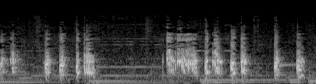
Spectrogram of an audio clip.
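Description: hen clucking

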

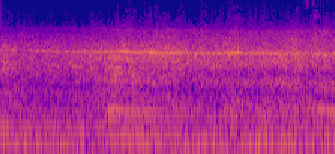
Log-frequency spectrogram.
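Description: airplane engine

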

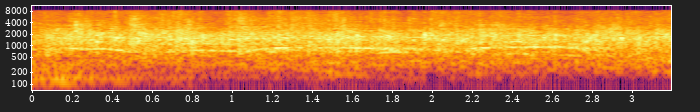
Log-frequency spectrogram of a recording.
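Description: audience applause and cheering

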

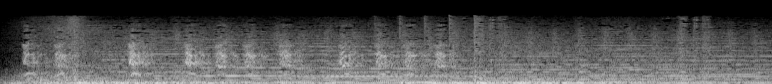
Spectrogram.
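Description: dogs barking aggressively

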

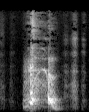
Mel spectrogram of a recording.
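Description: coughing

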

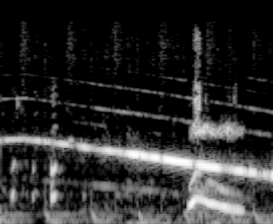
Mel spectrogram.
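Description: police car siren

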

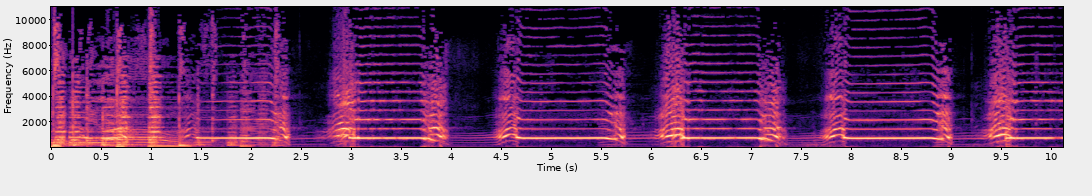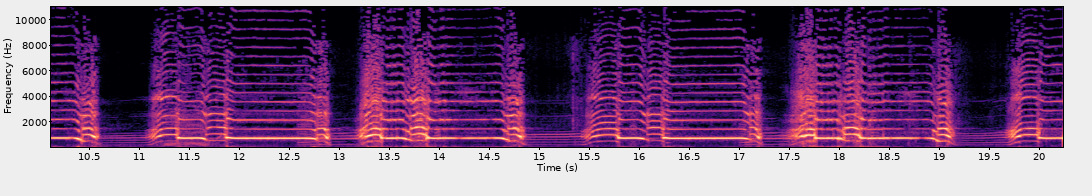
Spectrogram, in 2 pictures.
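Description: people shouting and screaming

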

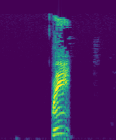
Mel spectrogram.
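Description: duck quacking

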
